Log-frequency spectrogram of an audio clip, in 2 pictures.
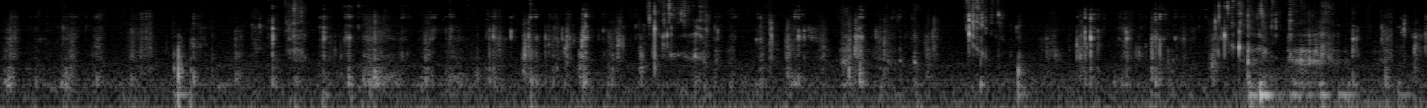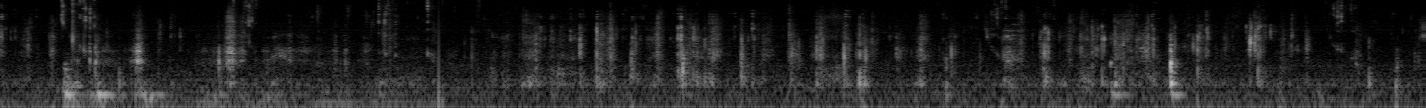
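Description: Close-up chewing of a double chocolate chip brownie: soft, sticky mouth clicks and smacks. About halfway through, a fork works black sesame ice cream onto a brownie.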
